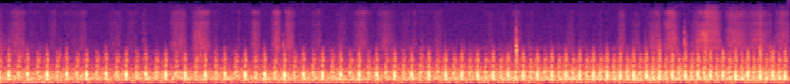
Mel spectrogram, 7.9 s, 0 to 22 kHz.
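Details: 2006 BMW E90 sedan, 6-speed manual, recently bought: quick, steady clicking over low engine hum while slowly reversing, noticed with the radio off.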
